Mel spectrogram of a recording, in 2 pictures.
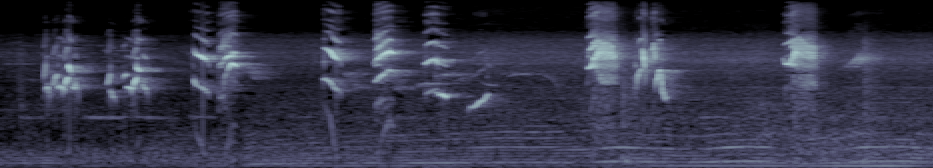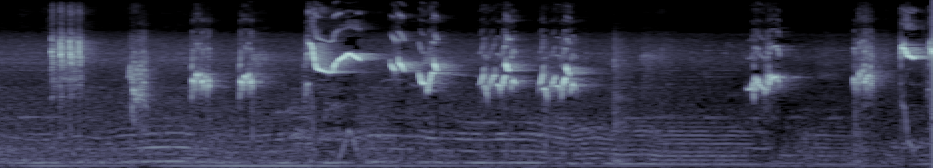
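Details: Oriental magpie-robin (kacer), contest-ready and trained on master songs, singing continuously: a long varied stream of whistles, slurred notes, chattering and buzzy bursts in quick succession, with a faint low hum beneath.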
